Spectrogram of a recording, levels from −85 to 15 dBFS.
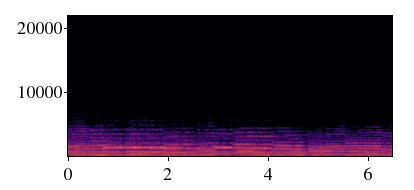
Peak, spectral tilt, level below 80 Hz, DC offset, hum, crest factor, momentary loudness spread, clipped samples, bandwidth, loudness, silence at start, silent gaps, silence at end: -18 dBFS; -6.5 dB/octave; -76 dBFS; under 0.1%; none; 16 dB; 7 LU; under 0.1%; 6.2 kHz; -32 LUFS; 0 s; none; 0 s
